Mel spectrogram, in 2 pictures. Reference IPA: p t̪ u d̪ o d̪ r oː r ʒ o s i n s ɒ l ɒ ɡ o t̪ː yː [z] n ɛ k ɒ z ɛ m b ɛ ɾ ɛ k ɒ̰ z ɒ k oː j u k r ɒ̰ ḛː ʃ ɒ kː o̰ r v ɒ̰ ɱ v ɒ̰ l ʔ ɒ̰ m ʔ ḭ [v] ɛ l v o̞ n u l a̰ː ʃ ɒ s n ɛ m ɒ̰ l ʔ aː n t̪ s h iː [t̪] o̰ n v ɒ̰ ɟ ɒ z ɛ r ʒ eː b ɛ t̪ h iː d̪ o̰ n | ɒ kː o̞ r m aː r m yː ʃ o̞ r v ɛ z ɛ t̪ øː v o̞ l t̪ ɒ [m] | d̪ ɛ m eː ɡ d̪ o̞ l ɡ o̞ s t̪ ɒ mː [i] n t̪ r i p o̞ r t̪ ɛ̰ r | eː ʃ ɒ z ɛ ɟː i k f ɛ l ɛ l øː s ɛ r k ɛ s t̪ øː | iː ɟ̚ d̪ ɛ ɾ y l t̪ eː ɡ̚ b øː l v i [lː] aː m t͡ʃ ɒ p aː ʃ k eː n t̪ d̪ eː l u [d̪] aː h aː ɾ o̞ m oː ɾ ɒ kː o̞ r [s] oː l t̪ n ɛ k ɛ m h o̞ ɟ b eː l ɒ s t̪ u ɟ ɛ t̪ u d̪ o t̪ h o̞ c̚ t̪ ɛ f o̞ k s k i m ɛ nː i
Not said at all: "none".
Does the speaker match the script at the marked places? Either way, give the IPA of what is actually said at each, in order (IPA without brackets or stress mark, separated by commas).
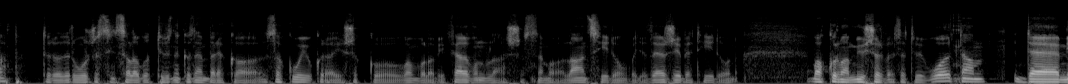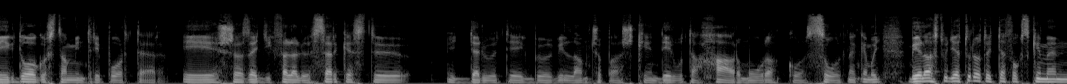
z, f, d̪, m, i, lː, t̪, s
